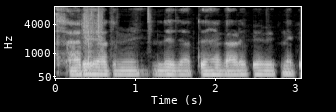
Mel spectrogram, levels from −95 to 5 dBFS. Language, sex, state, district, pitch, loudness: Hindi, male, Bihar, Araria, 110 Hz, -19 LUFS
